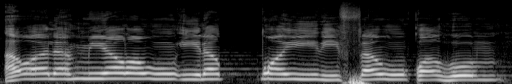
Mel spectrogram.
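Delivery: melodic Quran recitation; recited verse. Shown as a demonstration. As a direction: chant the verse with tajweed. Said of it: "teacher recites full verse".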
